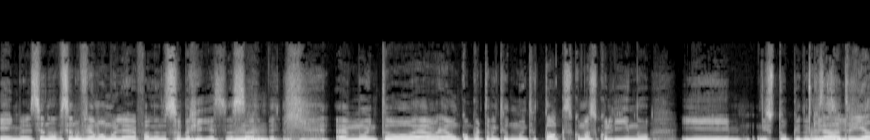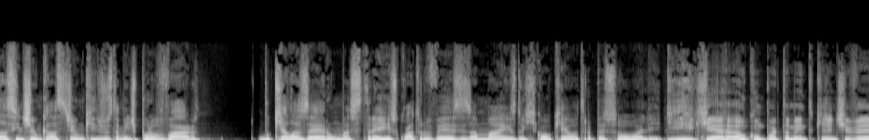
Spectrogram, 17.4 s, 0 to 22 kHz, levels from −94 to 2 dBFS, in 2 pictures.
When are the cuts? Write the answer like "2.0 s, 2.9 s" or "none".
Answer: none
